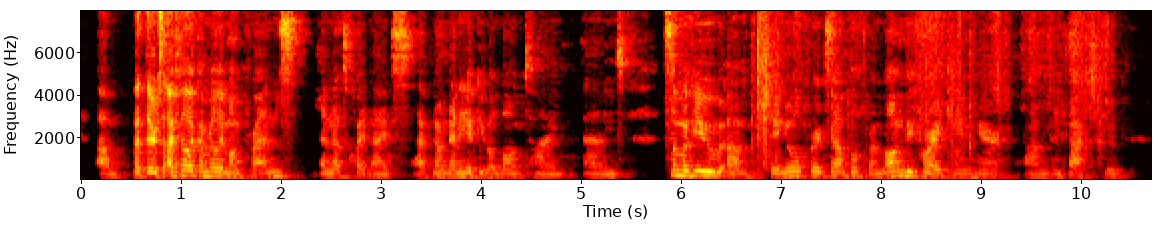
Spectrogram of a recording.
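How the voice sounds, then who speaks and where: With an American accent, a woman talks at a fairly quick pace in a fairly low pitch, with ordinary pitch variation and audible room echo. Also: big swings in loudness. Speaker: professor. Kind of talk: lecture. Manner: hesitant, many filler ums.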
